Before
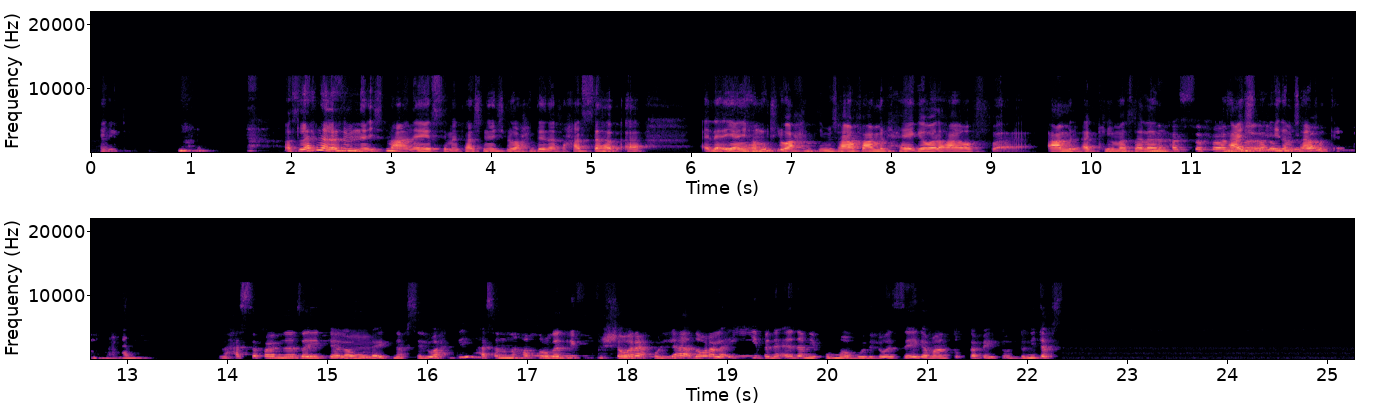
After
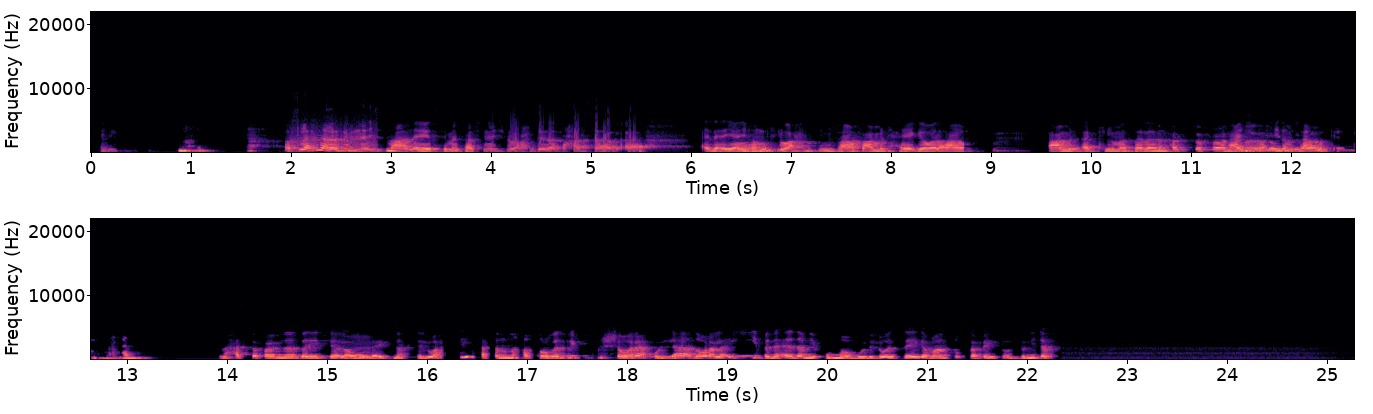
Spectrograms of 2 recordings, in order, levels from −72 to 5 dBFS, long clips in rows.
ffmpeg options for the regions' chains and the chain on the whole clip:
ffmpeg -i in.wav -filter_complex "[0:a]asettb=1/sr,asplit=3[link_01][link_02][link_03];[link_01]atrim=end=1.984[link_04];[link_02]atrim=start=1.98:end=2.86,asetpts=PTS-STARTPTS,afade=type=in:duration=0.004:curve=qsin,afade=type=out:start_time=0.876:duration=0.004:curve=qsin,aeval=exprs='val(0)+0.5*0.0794*sgn(val(0))':channel_layout=same,highpass=frequency=1200:poles=1[link_05];[link_03]atrim=start=2.856[link_06];[link_04][link_05]acrossfade=duration=0.004:curve1=hsin:curve2=qsin[link_07];[link_07][link_06]acrossfade=duration=0.004:curve1=qsin:curve2=hsin,asettb=1/sr,asplit=3[link_08][link_09][link_10];[link_08]atrim=end=3.814[link_11];[link_09]atrim=start=3.81:end=5.48,asetpts=PTS-STARTPTS,afade=type=in:duration=0.004:curve=qsin,afade=type=out:start_time=1.666:duration=0.004:curve=qsin,highpass=frequency=1300:poles=1,acompressor=threshold=-26dB:ratio=6:attack=3.2:release=140:knee=1:detection=peak,aeval=exprs='(mod(12.6*val(0)+1,2)-1)/12.6':channel_layout=same[link_12];[link_10]atrim=start=5.476[link_13];[link_11][link_12]acrossfade=duration=0.004:curve1=hsin:curve2=qsin[link_14];[link_14][link_13]acrossfade=duration=0.004:curve1=qsin:curve2=hsin,asettb=1/sr,asplit=3[link_15][link_16][link_17];[link_15]atrim=end=8.724[link_18];[link_16]atrim=start=8.72:end=9.58,asetpts=PTS-STARTPTS,afade=type=in:duration=0.004:curve=qsin,afade=type=out:start_time=0.856:duration=0.004:curve=qsin,asplit=3[link_19][link_20][link_21];[link_19]bandpass=frequency=270:width_type=q:width=8,volume=0dB[link_22];[link_20]bandpass=frequency=2290:width_type=q:width=8,volume=-6dB[link_23];[link_21]bandpass=frequency=3010:width_type=q:width=8,volume=-9dB[link_24];[link_22][link_23][link_24]amix=inputs=3:normalize=0,bandreject=frequency=670:width=17[link_25];[link_17]atrim=start=9.576[link_26];[link_18][link_25]acrossfade=duration=0.004:curve1=hsin:curve2=qsin[link_27];[link_27][link_26]acrossfade=duration=0.004:curve1=qsin:curve2=hsin,asettb=1/sr,asplit=3[link_28][link_29][link_30];[link_28]atrim=end=16.084[link_31];[link_29]atrim=start=16.08:end=17.47,asetpts=PTS-STARTPTS,afade=type=in:duration=0.004:curve=qsin,afade=type=out:start_time=1.386:duration=0.004:curve=qsin,agate=range=-40dB:threshold=-29dB:ratio=16:release=100:detection=peak,highpass=170,lowpass=7800[link_32];[link_30]atrim=start=17.466[link_33];[link_31][link_32]acrossfade=duration=0.004:curve1=hsin:curve2=qsin[link_34];[link_34][link_33]acrossfade=duration=0.004:curve1=qsin:curve2=hsin,lowpass=1600,dynaudnorm=framelen=100:gausssize=9:maxgain=11.5dB,alimiter=level_in=5.5dB:limit=-1dB:release=50:level=0:latency=1,volume=-9dB" out.wav

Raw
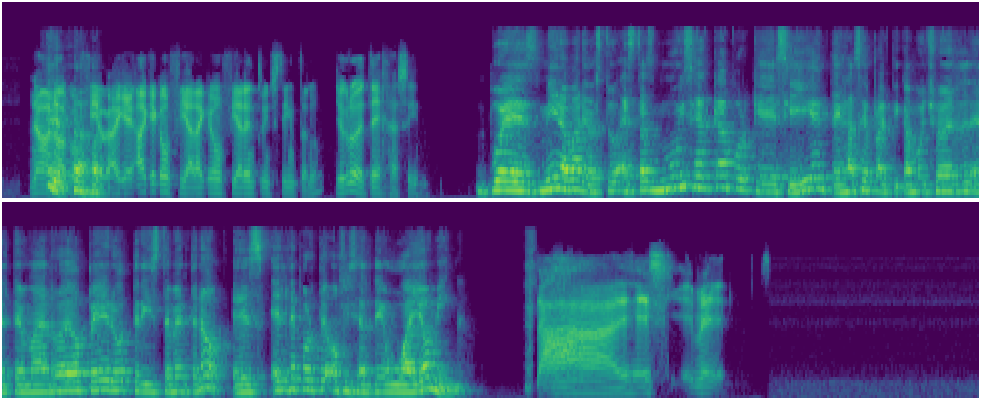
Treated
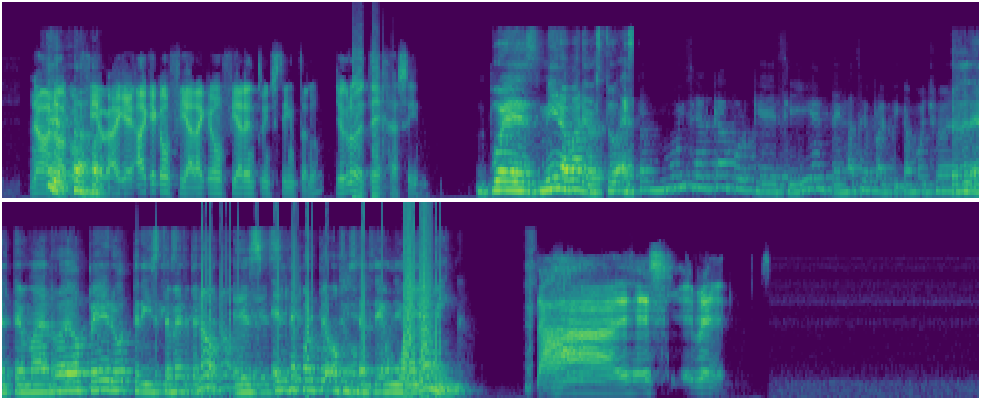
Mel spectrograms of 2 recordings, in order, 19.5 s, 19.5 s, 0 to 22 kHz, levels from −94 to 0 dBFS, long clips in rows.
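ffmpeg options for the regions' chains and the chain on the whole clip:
ffmpeg -i in.wav -filter_complex "[0:a]asettb=1/sr,asplit=3[link_01][link_02][link_03];[link_01]atrim=end=3.504[link_04];[link_02]atrim=start=3.5:end=3.92,asetpts=PTS-STARTPTS,afade=type=in:duration=0.004:curve=qsin,afade=type=out:start_time=0.416:duration=0.004:curve=qsin,highpass=130,aeval=exprs='clip(val(0),-1,0.0282)':channel_layout=same[link_05];[link_03]atrim=start=3.916[link_06];[link_04][link_05]acrossfade=duration=0.004:curve1=hsin:curve2=qsin[link_07];[link_07][link_06]acrossfade=duration=0.004:curve1=qsin:curve2=hsin,asettb=1/sr,asplit=3[link_08][link_09][link_10];[link_08]atrim=end=6.314[link_11];[link_09]atrim=start=6.31:end=9.5,asetpts=PTS-STARTPTS,afade=type=in:duration=0.004:curve=qsin,afade=type=out:start_time=3.186:duration=0.004:curve=qsin,lowpass=1100,equalizer=frequency=550:width_type=o:width=2.4:gain=-7.5,acompressor=threshold=-37dB:ratio=3:attack=3.2:release=140:knee=1:detection=peak[link_12];[link_10]atrim=start=9.496[link_13];[link_11][link_12]acrossfade=duration=0.004:curve1=hsin:curve2=qsin[link_14];[link_14][link_13]acrossfade=duration=0.004:curve1=qsin:curve2=hsin,asettb=1/sr,asplit=3[link_15][link_16][link_17];[link_15]atrim=end=11.044[link_18];[link_16]atrim=start=11.04:end=14.16,asetpts=PTS-STARTPTS,afade=type=in:duration=0.004:curve=qsin,afade=type=out:start_time=3.116:duration=0.004:curve=qsin,aeval=exprs='(mod(5.31*val(0)+1,2)-1)/5.31':channel_layout=same,aecho=1:1:191:0.316,atrim=end_sample=137592[link_19];[link_17]atrim=start=14.156[link_20];[link_18][link_19]acrossfade=duration=0.004:curve1=hsin:curve2=qsin[link_21];[link_21][link_20]acrossfade=duration=0.004:curve1=qsin:curve2=hsin,asettb=1/sr,asplit=3[link_22][link_23][link_24];[link_22]atrim=end=15.374[link_25];[link_23]atrim=start=15.37:end=16.84,asetpts=PTS-STARTPTS,afade=type=in:duration=0.004:curve=qsin,afade=type=out:start_time=1.466:duration=0.004:curve=qsin,highpass=190,aecho=1:1:2.2:0.76,atrim=end_sample=64827[link_26];[link_24]atrim=start=16.836[link_27];[link_25][link_26]acrossfade=duration=0.004:curve1=hsin:curve2=qsin[link_28];[link_28][link_27]acrossfade=duration=0.004:curve1=qsin:curve2=hsin" out.wav

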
